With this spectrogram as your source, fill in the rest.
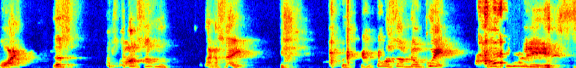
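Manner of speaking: gruff, loud, very high dad voice. Retelling a lesson from dad as a child: imitating dad's gruff voice. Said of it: "a real gruffy voice".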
